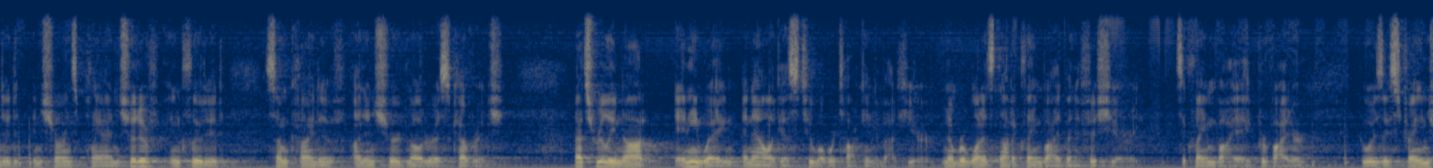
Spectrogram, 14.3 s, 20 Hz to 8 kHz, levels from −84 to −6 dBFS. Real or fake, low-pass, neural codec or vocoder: real; 7.2 kHz; none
